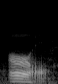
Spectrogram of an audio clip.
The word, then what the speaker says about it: IRRRL: that for sure so that is pronounced Earl you know ARL even though it's irrrl okay so the interest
